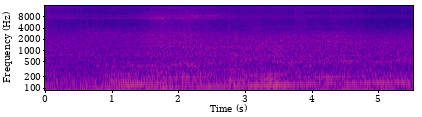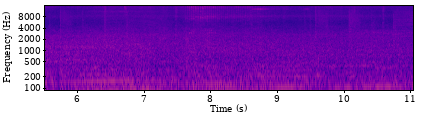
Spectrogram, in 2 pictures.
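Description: Road traffic on a busy street, cars and vans passing with a steady low engine rumble that swells about a second in as a vehicle goes by.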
